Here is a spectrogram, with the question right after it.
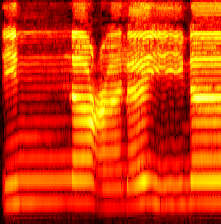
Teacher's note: panjang 2 harakat kerana terdapat huruf mad di sebelah huruf na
